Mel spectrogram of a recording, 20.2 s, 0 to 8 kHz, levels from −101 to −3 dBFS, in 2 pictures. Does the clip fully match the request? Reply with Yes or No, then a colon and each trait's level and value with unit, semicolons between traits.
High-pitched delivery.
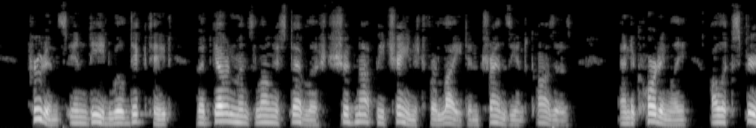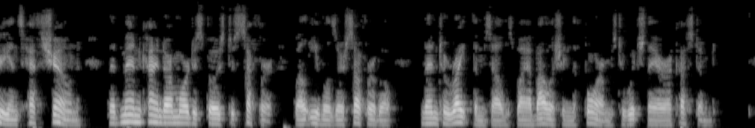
No: low, 130 Hz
